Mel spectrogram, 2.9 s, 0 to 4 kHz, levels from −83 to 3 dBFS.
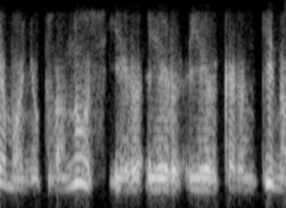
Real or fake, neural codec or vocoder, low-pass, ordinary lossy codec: fake; vocoder, 22.05 kHz, 80 mel bands, WaveNeXt; 3.6 kHz; Opus, 32 kbps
